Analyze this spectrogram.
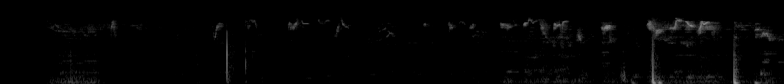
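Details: Natural song of a black-winged flycatcher-shrike: a high, scratchy twitter of rapid chirps that grows louder toward the end, with a few sharp clicks in between.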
